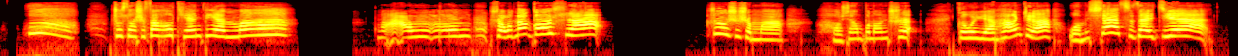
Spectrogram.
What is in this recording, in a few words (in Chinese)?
少女 古灵精怪 猫咪形象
